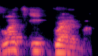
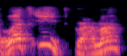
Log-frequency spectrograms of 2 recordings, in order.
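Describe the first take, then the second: First: It runs on with no pause before grandma. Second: There is a pause before grandma.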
